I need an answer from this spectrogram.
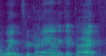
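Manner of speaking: ordinary talk, nothing marked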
